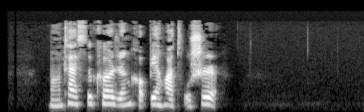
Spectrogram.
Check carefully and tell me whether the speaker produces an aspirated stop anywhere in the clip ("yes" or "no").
yes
